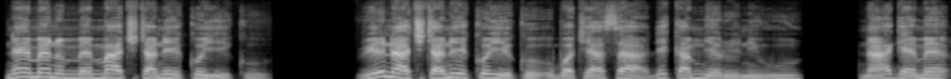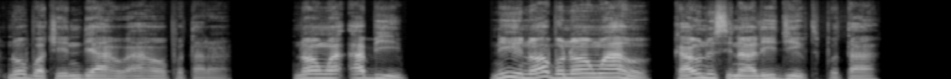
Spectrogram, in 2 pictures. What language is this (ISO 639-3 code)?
ibo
